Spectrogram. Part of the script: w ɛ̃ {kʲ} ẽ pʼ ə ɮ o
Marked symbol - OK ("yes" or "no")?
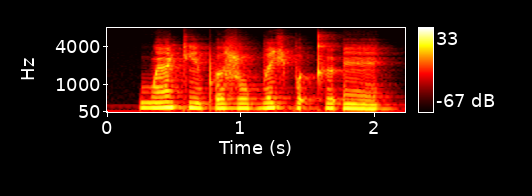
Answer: yes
